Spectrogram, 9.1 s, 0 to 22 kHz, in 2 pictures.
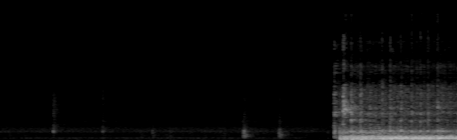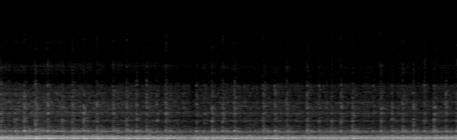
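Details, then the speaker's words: Extremepower 8200XP 45cc chainsaw with a 22-inch bar, about a year old: a few faint clicks, then it fires at once and settles into a steady, even buzzing run with no misses. Normal running. "And it does run really good, and I'll try to do a startup onto this chainsaw and let you listen to it for a little while."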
